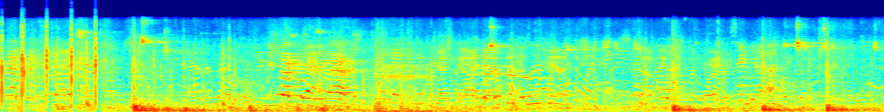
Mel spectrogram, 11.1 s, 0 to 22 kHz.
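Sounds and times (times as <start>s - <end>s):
spectators' voices: 0.0s - 11.0s
heavy thud: 4.5s - 5.9s.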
